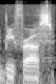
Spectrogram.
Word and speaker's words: Bifrost: say always babe roster by Frost I believe the the original Norwegian word in the dialect you would say be frost but we'd like for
